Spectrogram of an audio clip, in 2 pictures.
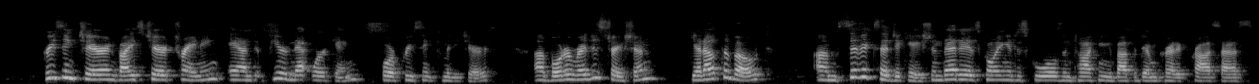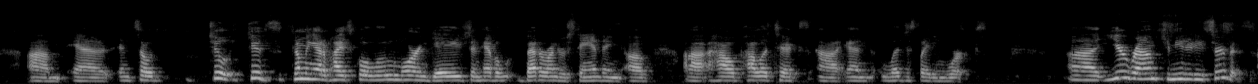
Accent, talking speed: American, 155 wpm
